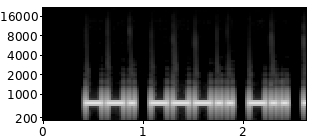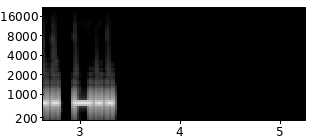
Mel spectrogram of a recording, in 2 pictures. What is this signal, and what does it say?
Morse code, heard as a keyed tone, about 22 wpm, 700 Hz. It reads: G8DID
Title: DXCC-100 Call Signs - 5 Characters - Repeated 3x - 22wpm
